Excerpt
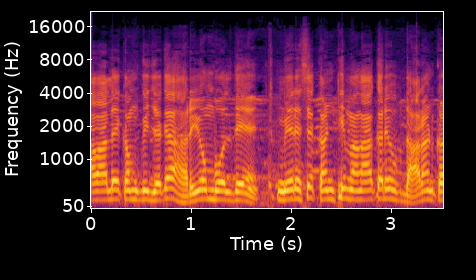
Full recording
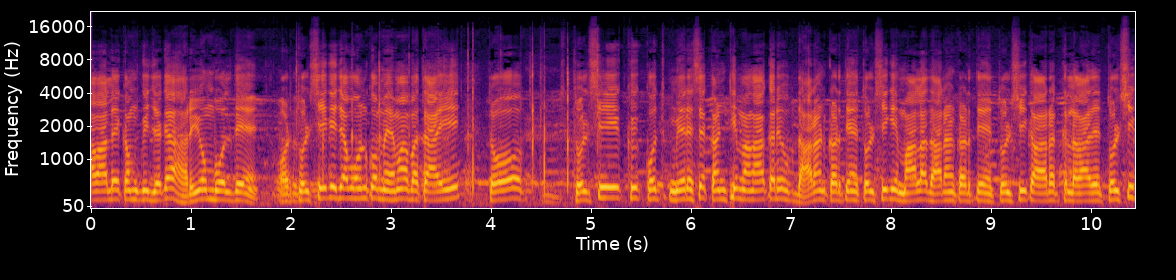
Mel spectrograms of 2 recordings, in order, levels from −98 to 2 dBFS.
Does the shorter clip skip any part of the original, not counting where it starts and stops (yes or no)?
yes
